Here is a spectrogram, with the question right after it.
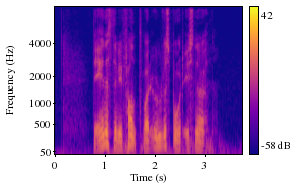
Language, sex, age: Norwegian, male, 44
